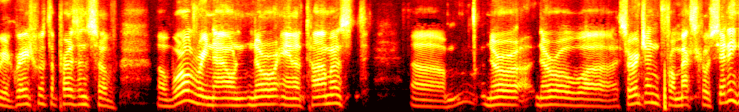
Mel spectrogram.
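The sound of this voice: Speaking at a fairly slow pace, the man has a fairly high pitch, a bright, sharp tone and ordinary pitch variation.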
